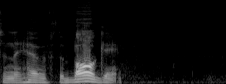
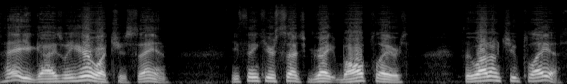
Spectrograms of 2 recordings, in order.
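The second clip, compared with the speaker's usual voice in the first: loud, raised challenge; challenging eagle; 5 semitones higher, 7 dB louder than usual. Acted. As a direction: call them out.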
